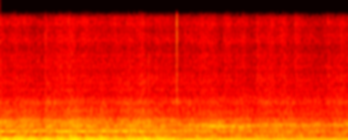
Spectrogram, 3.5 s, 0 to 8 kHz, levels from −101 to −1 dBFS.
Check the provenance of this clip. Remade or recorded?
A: remade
